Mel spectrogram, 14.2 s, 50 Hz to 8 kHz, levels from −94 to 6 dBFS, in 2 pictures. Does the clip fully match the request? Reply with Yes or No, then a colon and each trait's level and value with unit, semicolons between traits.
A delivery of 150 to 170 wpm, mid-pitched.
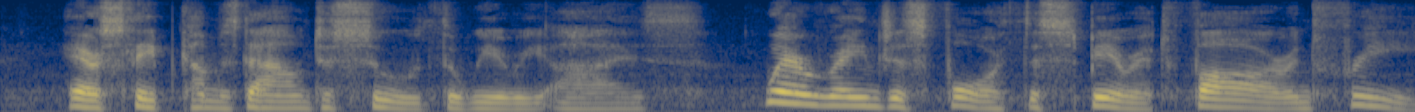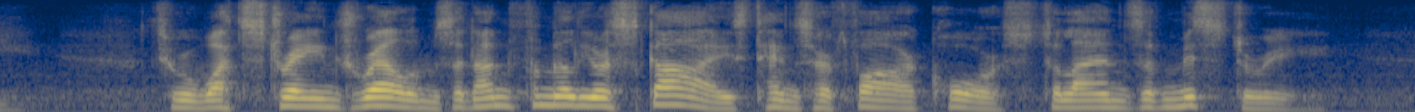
No: slow, 135 wpm; medium, 145 Hz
